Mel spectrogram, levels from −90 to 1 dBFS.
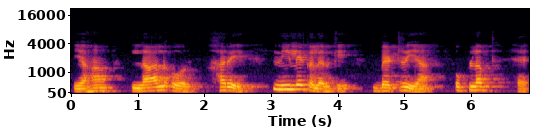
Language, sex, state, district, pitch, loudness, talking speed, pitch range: Hindi, male, Rajasthan, Bikaner, 140 Hz, -14 LUFS, 85 wpm, 125-170 Hz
